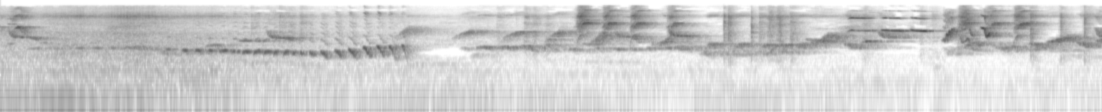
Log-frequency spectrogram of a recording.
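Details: Fighter-style singing from a caged white-rumped shama showing off its varied repertoire: a fast pulsing trill rising in pitch, a short pause, then a dense run of clipped whistles, chatters and sharp high notes.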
